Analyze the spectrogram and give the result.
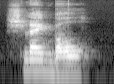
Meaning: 1. a slimeball, sycophant, reprehensible person 2. a ball of slime
- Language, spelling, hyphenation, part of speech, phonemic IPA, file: Dutch, slijmbal, slijm‧bal, noun, /ˈslɛi̯m.bɑl/, Nl-slijmbal.ogg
